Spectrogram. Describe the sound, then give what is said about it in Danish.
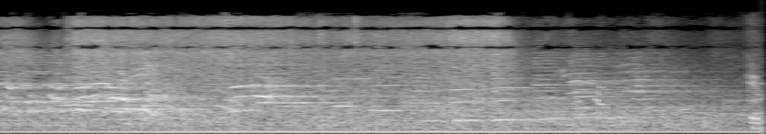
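A powder fire extinguisher blasts in a steady, loud hissing rush for several seconds, fading near the end, while a crowd of voices murmurs and calls out underneath; a member of parliament sprays it inside the parliament to put out Hanukkah candles set up for the Jewish holiday. “Han tog sådan en pulverslukker ude i parlamentet og slukkede nogle lys, så nogle Hanukkah-lys, der var stillet op for at fejre jødernes højtid.”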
